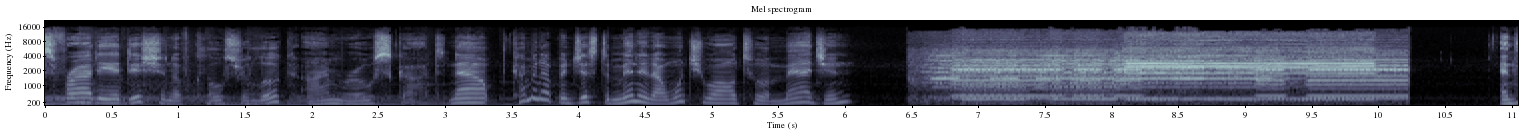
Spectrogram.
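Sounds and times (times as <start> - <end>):
speech: 0.0 - 7.2
car horns honking in city traffic jam: 6.5 - 10.3.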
